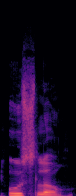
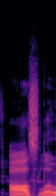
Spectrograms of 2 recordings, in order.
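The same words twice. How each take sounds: First: Oslo is given a Norwegian-style pronunciation. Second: Oslo is given an American-style pronunciation. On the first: It repeats how the other person said it. "you said Oslo" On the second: It is the usual American way. "as we Americans would say"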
